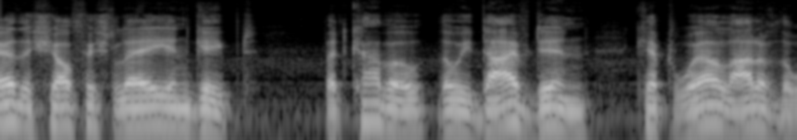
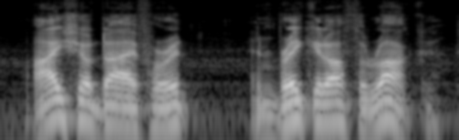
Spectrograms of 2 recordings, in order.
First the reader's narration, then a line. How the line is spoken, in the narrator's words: said Cabo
